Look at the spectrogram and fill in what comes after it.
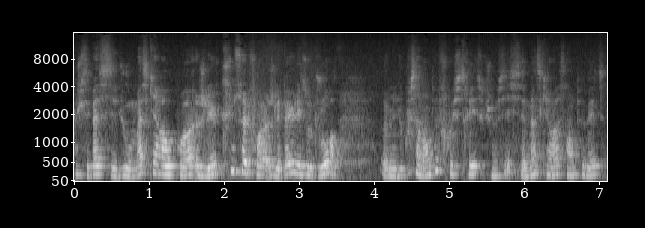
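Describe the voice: A woman's fast speech with a slightly mellow tone, medium pitch, ordinary pitch variation and audible room echo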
